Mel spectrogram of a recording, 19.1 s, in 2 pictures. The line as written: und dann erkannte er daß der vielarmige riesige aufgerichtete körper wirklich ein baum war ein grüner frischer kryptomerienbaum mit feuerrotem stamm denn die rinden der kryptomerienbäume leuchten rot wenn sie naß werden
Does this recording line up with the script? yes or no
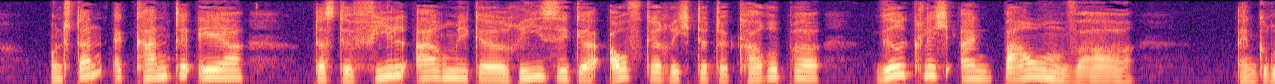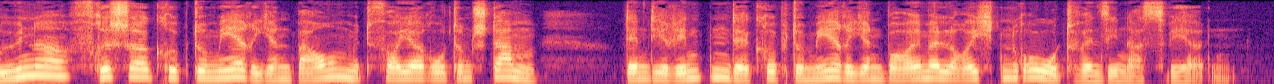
yes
